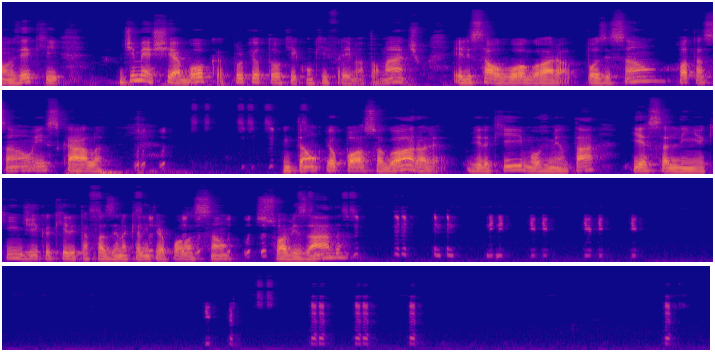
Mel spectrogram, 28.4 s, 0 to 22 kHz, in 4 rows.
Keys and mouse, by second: 8.3-9.9 drag, 10.4 g, 11.6 space, 15.0-20.6 drag, 20.9 g, 22.2 space, 23.2-25.1 drag, 25.7 g, 26.9 space, 27.7-28.4 drag.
